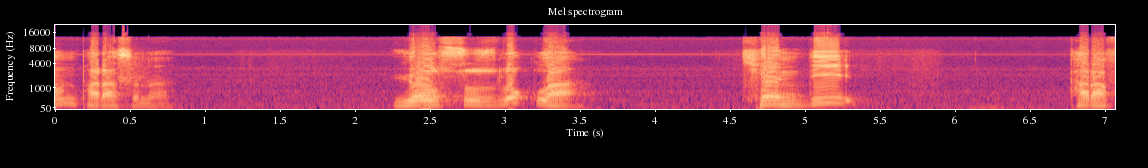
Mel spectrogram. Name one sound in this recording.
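A man speaks with animation through a close microphone, in short bursts with pauses.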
